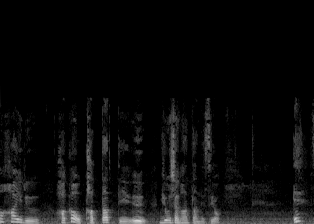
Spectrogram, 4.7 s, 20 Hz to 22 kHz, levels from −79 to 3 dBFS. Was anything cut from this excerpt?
yes; 1 cut; at 2.3 s

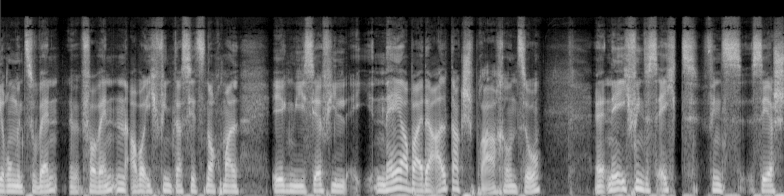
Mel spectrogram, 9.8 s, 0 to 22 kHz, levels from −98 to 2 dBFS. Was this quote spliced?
no; 0 cuts

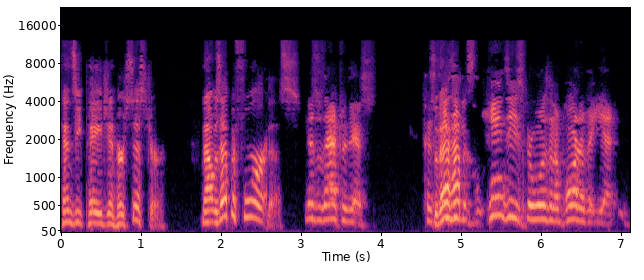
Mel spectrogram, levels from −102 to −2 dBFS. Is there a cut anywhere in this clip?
yes; 2 cuts; at 2.6 s, 5.8 s

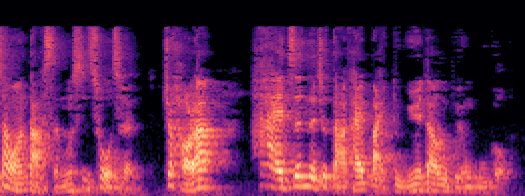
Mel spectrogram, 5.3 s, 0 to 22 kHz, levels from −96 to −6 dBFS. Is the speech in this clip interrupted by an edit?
no; 0 cuts

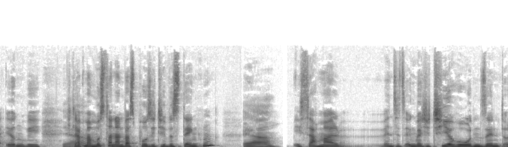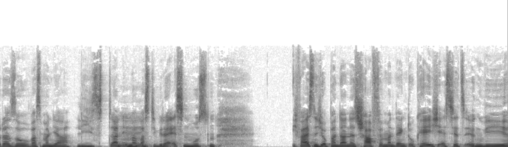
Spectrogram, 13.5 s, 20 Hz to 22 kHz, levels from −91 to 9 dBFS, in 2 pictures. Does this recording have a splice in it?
no; 0 cuts

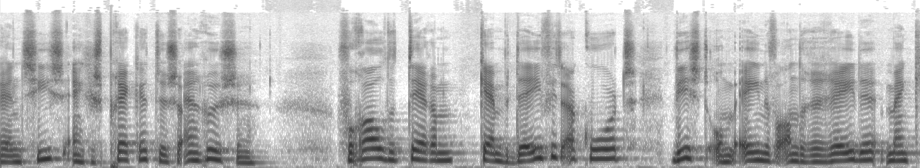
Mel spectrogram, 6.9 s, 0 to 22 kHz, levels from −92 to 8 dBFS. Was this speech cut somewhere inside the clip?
yes; 1 cut; at 1.4 s

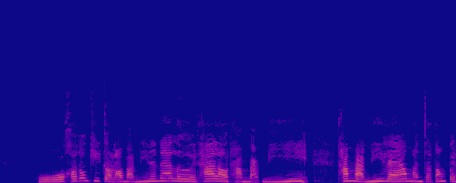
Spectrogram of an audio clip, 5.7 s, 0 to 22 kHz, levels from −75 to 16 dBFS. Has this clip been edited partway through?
yes; 1 cut; at 4.2 s

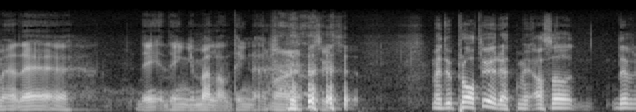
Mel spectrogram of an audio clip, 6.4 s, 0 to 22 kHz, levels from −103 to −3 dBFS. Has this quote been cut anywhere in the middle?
no; 0 cuts

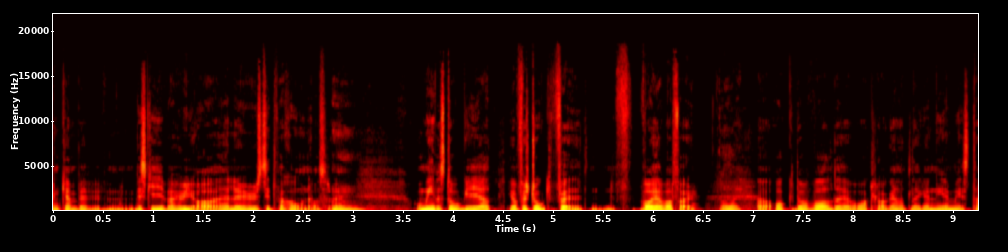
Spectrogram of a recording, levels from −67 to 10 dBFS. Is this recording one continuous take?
no; 6 cuts; at 2.6 s, 3.8 s, 4.5 s, 4.9 s, 6.2 s, 7.0 s

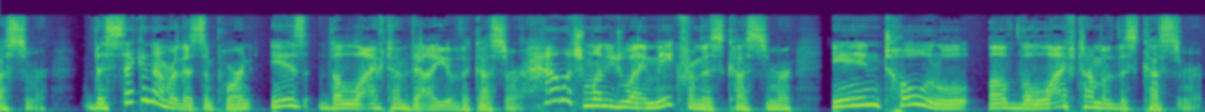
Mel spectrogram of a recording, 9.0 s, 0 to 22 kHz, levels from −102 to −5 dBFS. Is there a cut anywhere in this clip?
yes; 1 cut; at 6.1 s

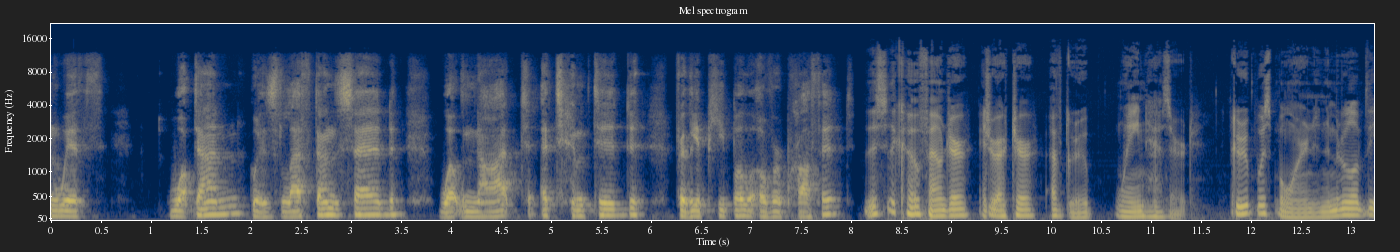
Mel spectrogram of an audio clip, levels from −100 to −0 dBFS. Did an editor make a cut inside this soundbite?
yes; 8 cuts; at 1.4 s, 2.0 s, 4.1 s, 6.4 s, 8.3 s, 9.3 s, 10.1 s, 11.8 s

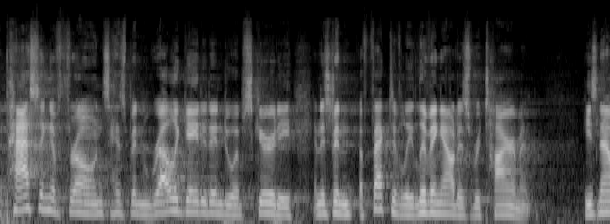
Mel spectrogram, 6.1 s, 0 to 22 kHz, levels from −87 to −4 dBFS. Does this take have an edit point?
yes; 1 cut; at 3.3 s

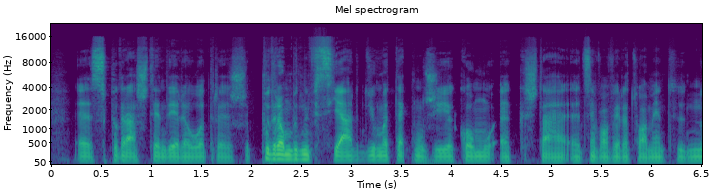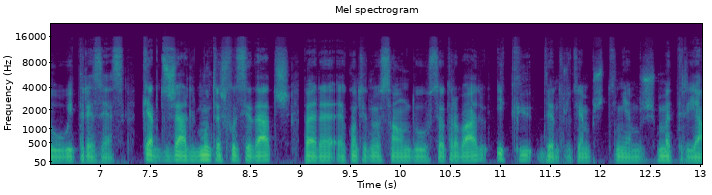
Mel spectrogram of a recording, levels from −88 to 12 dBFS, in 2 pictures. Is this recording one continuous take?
no; 4 cuts; at 2.0 s, 7.3 s, 9.0 s, 11.7 s

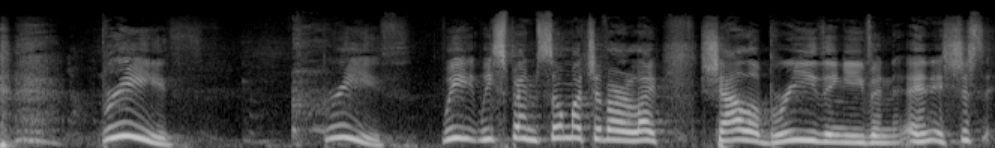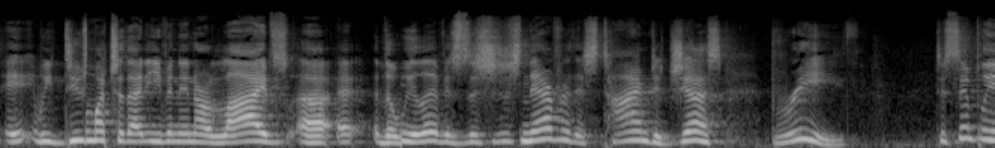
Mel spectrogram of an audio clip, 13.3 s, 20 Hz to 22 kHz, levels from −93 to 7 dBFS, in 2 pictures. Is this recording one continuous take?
no; 3 cuts; at 2.8 s, 7.2 s, 9.3 s

